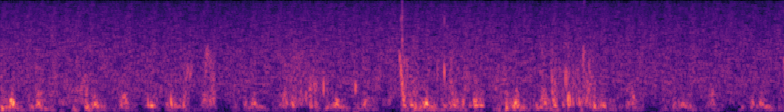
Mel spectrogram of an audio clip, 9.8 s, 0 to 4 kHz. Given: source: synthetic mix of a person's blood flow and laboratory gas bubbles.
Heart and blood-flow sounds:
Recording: Doppler ultrasound of blood flow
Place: precordium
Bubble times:
1.80-1.97 s: bubbles
2.09-2.19 s: bubbles
2.26-2.41 s: bubbles
2.54-2.71 s: bubbles
3.51-3.98 s: bubbles
4.00-4.08 s: bubbles
4.41-4.50 s: bubbles
4.96-5.23 s: bubbles
5.39-6.07 s: bubbles
6.87-7.42 s: bubbles
9.78-9.81 s: bubbles
From the record:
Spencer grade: 3 (all of the cardiac periods contain showers or single bubble signals, but not dominating or overriding the cardiac motion signals)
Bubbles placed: only in the low amplitude regions of the cardiac cycle

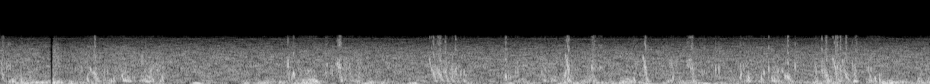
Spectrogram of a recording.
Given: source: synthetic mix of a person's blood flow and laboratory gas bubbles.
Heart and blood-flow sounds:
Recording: Doppler ultrasound of blood flow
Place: precordium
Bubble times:
0.00-0.12 s: bubbles
0.18-0.35 s: bubbles
0.79-1.67 s: bubbles
2.84-3.19 s: bubbles
3.22-3.65 s: bubbles
4.27-4.70 s: bubbles
5.01-5.22 s: bubbles
5.38-5.75 s: bubbles
5.85-6.04 s: bubbles
6.30-6.55 s: bubbles
6.64-6.83 s: bubbles
6.85-7.05 s: bubbles
7.13-7.22 s: bubbles
7.35-7.99 s: bubbles
8.12-8.62 s: bubbles
8.65-8.85 s: bubbles
From the record:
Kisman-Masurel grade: 333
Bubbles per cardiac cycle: rolling drumbeat, 9 or more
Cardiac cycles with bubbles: 50 to 99%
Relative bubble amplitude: loud (0.450 to 0.775)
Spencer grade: 3 (all of the cardiac periods contain showers or single bubble signals, but not dominating or overriding the cardiac motion signals)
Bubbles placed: anywhere in the cardiac cycle

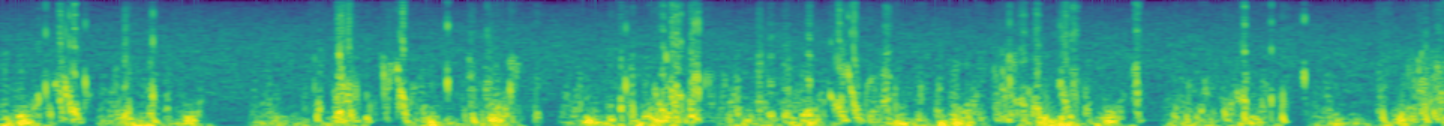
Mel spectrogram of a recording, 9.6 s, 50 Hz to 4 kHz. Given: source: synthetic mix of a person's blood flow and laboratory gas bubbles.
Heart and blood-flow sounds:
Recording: Doppler ultrasound of blood flow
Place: precordium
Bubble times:
0.21-0.60 s: bubbles
0.79-1.08 s: bubbles
2.06-2.17 s: bubbles
2.20-2.77 s: bubbles
2.95-3.02 s: bubbles
3.08-3.48 s: bubbles
3.55-3.61 s: bubbles
4.03-4.27 s: bubbles
4.31-4.79 s: bubbles
5.02-5.44 s: bubbles
5.49-6.00 s: bubbles
6.09-6.19 s: bubbles
6.42-6.58 s: bubbles
6.61-6.97 s: bubbles
7.02-7.26 s: bubbles
7.54-7.63 s: bubbles
7.80-8.62 s: bubbles
8.66-8.73 s: bubbles
9.17-9.28 s: bubbles
9.31-9.63 s: bubbles
From the record:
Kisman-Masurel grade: 343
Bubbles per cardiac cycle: rolling drumbeat, 9 or more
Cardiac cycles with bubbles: 100%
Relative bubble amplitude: loud (0.450 to 0.775)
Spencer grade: 3 (all of the cardiac periods contain showers or single bubble signals, but not dominating or overriding the cardiac motion signals)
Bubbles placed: only in the low amplitude regions of the cardiac cycle

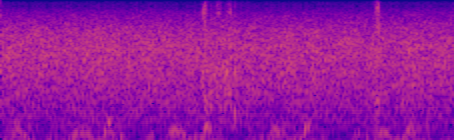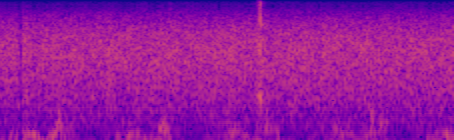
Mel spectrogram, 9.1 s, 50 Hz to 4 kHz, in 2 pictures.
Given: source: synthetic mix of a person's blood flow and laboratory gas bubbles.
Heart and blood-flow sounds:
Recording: Doppler ultrasound of blood flow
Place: precordium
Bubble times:
1.99-2.51 s: bubbles
3.69-3.83 s: bubbles
7.06-7.20 s: bubbles
From the record:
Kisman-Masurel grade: 122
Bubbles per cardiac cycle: 1 to 2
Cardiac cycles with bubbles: 10 to 50%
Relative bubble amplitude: moderate (0.250 to 0.450)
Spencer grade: 2 (many but less than half of the cardiac periods contain bubble signals, singularly or in groups)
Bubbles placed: anywhere in the cardiac cycle

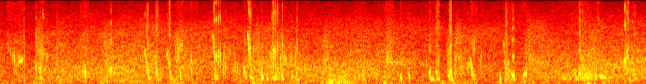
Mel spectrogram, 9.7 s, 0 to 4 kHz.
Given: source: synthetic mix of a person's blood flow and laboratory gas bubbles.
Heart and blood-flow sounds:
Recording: Doppler ultrasound of blood flow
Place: subclavian vein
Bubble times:
0.09-0.37 s: bubbles
0.51-0.73 s: bubbles
1.20-1.33 s: bubbles
1.62-1.71 s: bubbles
2.15-2.44 s: bubbles
2.47-2.98 s: bubbles
3.15-4.52 s: bubbles
5.25-5.50 s: bubbles
5.77-5.91 s: bubbles
6.01-6.07 s: bubbles
6.11-6.20 s: bubbles
6.36-6.62 s: bubbles
6.69-6.88 s: bubbles
6.96-7.17 s: bubbles
7.20-7.27 s: bubbles
7.52-7.76 s: bubbles
7.81-7.94 s: bubbles
8.41-9.06 s: bubbles
9.34-9.67 s: bubbles
From the record:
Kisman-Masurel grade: 233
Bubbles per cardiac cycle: several, 3 to 8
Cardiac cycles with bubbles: 50 to 99%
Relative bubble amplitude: loud (0.450 to 0.775)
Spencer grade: 3 (all of the cardiac periods contain showers or single bubble signals, but not dominating or overriding the cardiac motion signals)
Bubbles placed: anywhere in the cardiac cycle

